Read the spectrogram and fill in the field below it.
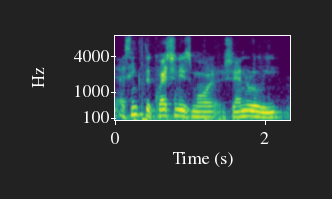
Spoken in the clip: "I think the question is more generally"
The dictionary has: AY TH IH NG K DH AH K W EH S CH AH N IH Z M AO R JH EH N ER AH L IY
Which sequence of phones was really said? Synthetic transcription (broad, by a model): AY TH IH NG K DH AH K W EH S CH AH N IH Z M AO R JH EH N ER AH L IY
